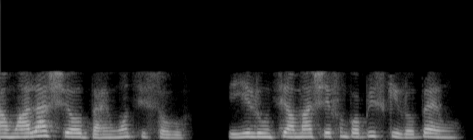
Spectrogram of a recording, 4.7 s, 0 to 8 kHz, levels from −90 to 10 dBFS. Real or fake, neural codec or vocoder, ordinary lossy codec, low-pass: fake; codec, 16 kHz, 0.3 kbps, FocalCodec; AAC, 16 kbps; 7.2 kHz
